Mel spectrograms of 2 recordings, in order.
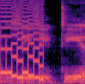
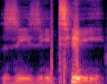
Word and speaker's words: ZZT: of the Jungle, although he pronounced it ZZT instead of ZZT, which was pretty funny every single time he did it.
